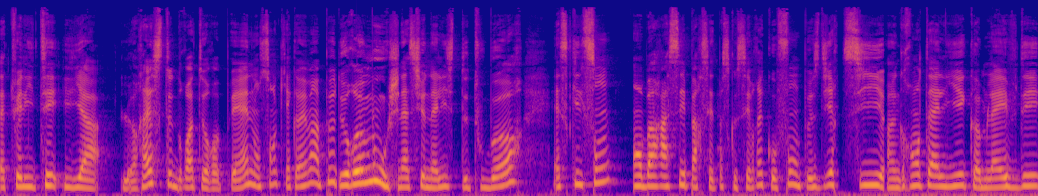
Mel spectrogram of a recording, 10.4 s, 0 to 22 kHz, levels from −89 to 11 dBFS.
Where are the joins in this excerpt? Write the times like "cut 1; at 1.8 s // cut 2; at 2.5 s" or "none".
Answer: cut 1; at 1.8 s // cut 2; at 3.4 s // cut 3; at 4.0 s // cut 4; at 7.2 s // cut 5; at 8.4 s // cut 6; at 8.8 s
